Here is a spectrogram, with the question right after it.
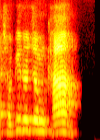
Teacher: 원래는 가, 아라고 하는 명령형 어미가 붙었는데 소리가 아와 아가 같으니까 얘가 하나 탈락하는 현상. 이거를 모음 탈락, 동음 탈락이라고 얘기를 합니다.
